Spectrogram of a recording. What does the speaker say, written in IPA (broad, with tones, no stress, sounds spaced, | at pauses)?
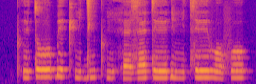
pʰ ɪ˨˦ t oː˦ ɓ e˦ kʰ i˨ d i˦ pʰ i˨ h ɛ˨ z ɛ˦ t eː˦ ɗ iː˨ t͡s eː˦ β o˨ f o˦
